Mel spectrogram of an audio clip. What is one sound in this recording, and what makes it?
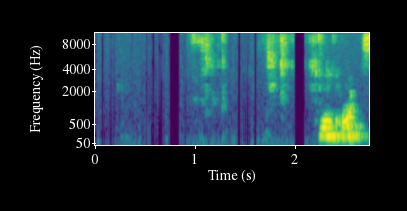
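Paper rustles softly as it is folded.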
